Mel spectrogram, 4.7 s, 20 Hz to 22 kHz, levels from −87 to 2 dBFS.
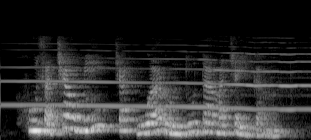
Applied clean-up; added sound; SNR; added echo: none; Wind instrument, woodwind instrument; 17 dB; reverberation time 0.8 s.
